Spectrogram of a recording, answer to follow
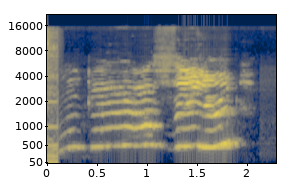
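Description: Music with a heavy bass line cuts off abruptly at the very start, and a high, unaccompanied singing voice follows, holding two long notes, the second wavering upward near the end.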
